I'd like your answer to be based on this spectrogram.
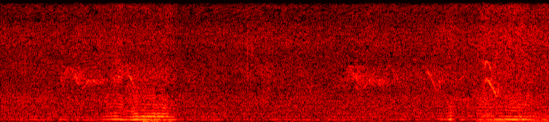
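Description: Honeybees buzz around an old hive during a transfer to a new brood box, a close, continuous droning hum that swells and fades as individual bees pass near.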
